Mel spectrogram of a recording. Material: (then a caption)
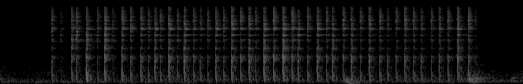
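Aluminum. Fingers rapidly tap on an empty aluminum Coke bottle, producing a fast, uneven run of about forty sharp, bright, tinny clicks. The taps are dominated by high frequencies, die away almost instantly, and continue for about four seconds before stopping.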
